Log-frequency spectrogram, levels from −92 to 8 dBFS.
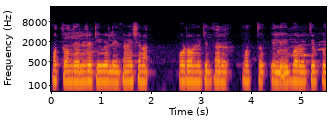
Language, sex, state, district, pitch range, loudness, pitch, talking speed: Kannada, male, Karnataka, Koppal, 130-135 Hz, -17 LUFS, 130 Hz, 140 wpm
